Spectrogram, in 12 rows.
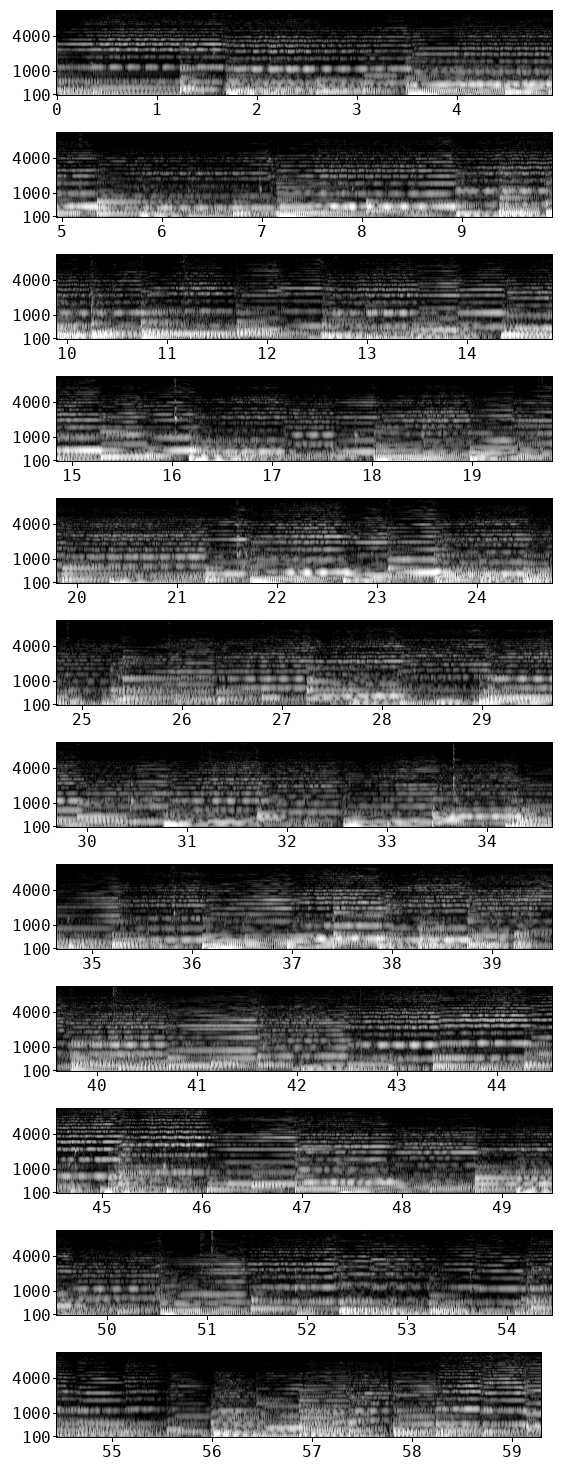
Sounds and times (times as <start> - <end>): Acoustic guitar: 0.0 - 59.2
Violin, fiddle: 0.0 - 59.2.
